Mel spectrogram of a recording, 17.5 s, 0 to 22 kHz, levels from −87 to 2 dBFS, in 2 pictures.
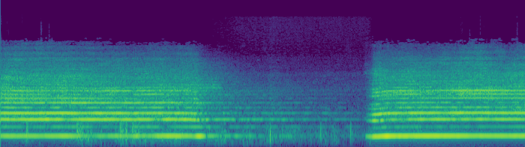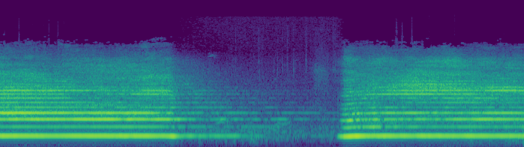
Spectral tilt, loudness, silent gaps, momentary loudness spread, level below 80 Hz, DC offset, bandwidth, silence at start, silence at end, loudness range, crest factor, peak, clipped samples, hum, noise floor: -5.5 dB/octave; -13 LUFS; none; 19 LU; -62 dBFS; under 0.1%; 7.6 kHz; 0 s; 0 s; 10 LU; 14 dB; 0 dBFS; under 0.1%; none; -43 dBFS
